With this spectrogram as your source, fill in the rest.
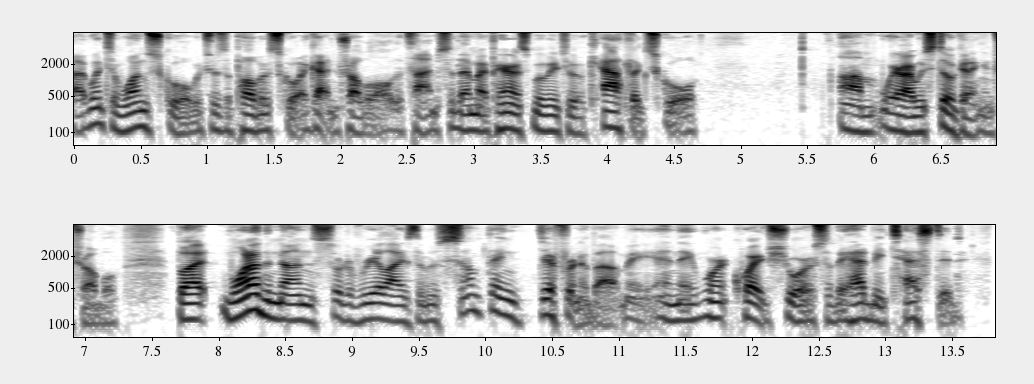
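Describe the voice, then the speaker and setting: Talking at a very fast pace, a man with an American accent uses ordinary pitch variation and has vocal fry. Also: medium pitch for a man. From grew up moving between France, Italy and the US. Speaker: chef. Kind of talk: interview.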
